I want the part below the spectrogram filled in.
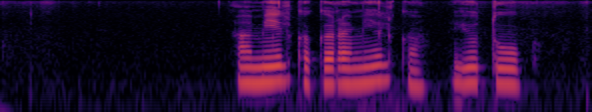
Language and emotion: Russian, sad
